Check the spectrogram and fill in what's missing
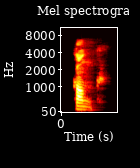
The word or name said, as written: conk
